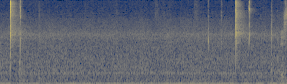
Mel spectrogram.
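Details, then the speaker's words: Chiropractic activator instrument used on the upper neck of an adult woman with a history of neck trauma: two sharp clicks about four seconds apart over steady room noise. "we're gonna do um an activator in her neck today the rest is gonna be full body spine and let's get this going"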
